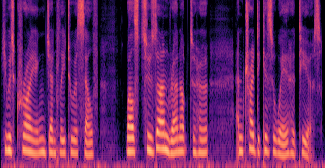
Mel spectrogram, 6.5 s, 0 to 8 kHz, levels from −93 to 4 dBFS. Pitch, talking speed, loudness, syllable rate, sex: 190 Hz, 175 wpm, -18 LUFS, 4.6 syllables/s, female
